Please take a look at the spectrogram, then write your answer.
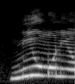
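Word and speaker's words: pneumonia: ইংলিশে লিখতে যাও সেক্ষেত্রে সামনে একটা সাইলেন্ট পি থাকে। পি এনই ইউ এরকম করে। তাহলে পিয়ে শুরু হবে। এই জায়গাটা কিন্তু ভুল করিও না। নিউমোনিয়া উচ্চারণ করতে যাইয়ে এন দিয়ে শুরু করে দিও না।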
